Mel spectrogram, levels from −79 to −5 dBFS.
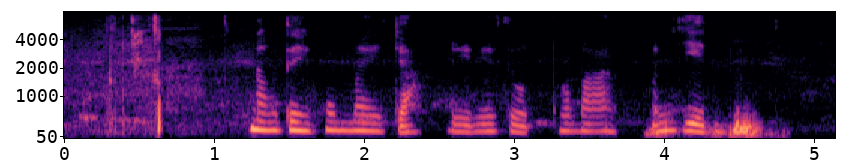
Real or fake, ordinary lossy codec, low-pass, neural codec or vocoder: fake; Opus, 24 kbps; 7.2 kHz; vocoder, 22.05 kHz, 80 mel bands, Vocos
